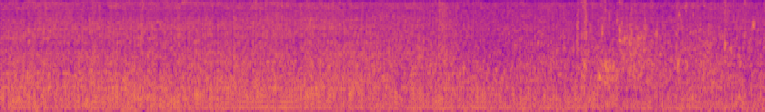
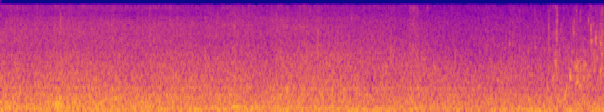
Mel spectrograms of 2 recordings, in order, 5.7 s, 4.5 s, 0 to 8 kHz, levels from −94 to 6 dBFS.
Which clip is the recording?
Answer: second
